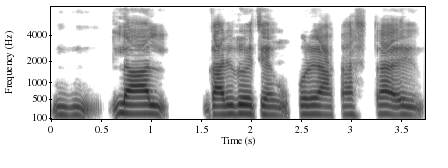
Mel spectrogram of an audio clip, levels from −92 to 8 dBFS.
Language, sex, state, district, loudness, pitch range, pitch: Bengali, female, West Bengal, Dakshin Dinajpur, -16 LUFS, 165-180 Hz, 170 Hz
